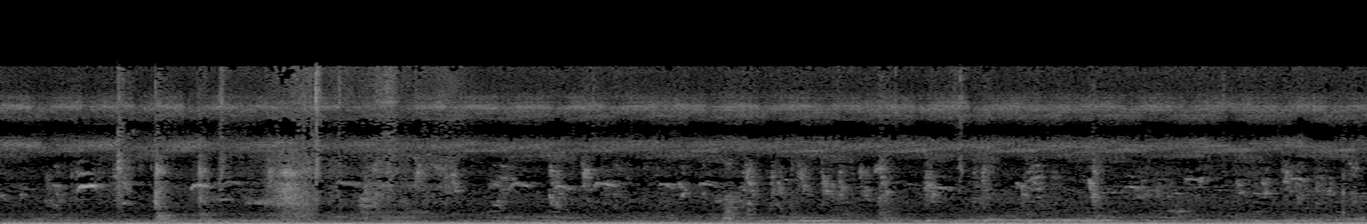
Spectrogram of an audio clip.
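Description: Foil wrapper of a chocolate football crinkling in short, scattered crackles as small fingers peel it open, over a steady low hum.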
